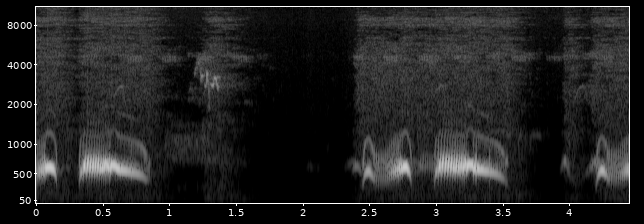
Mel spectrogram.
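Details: Captive spotted dove with an off-key voice: a long falling coo, a pause, then a looping two-part note and another drawn-out descending coo, with a new phrase beginning at the end.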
